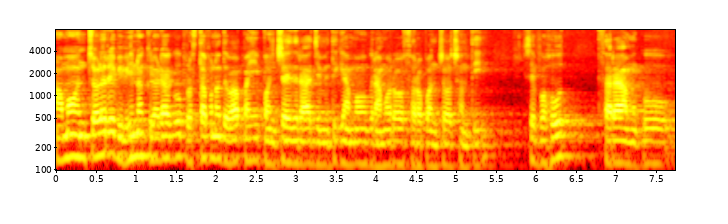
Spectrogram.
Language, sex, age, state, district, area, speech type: Odia, male, 18-30, Odisha, Boudh, rural, spontaneous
